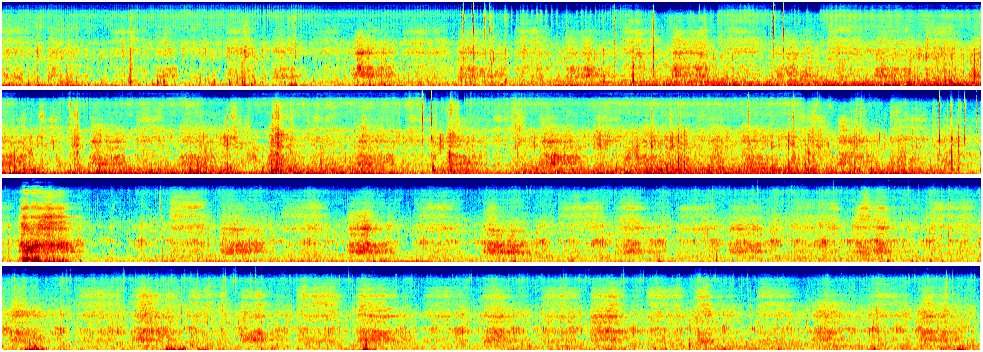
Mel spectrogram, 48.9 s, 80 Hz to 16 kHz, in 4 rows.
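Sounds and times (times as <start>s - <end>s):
bike rattling: 0.0s - 48.9s
bike tyres on dirt trail: 0.0s - 48.9s
heavy breathing: 0.0s - 48.9s
bike thumping over bumps: 14.5s - 16.6s.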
